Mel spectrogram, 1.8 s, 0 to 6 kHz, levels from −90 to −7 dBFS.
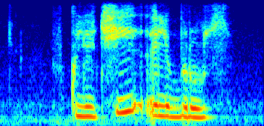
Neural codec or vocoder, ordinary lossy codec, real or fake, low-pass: none; Opus, 24 kbps; real; 5.4 kHz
